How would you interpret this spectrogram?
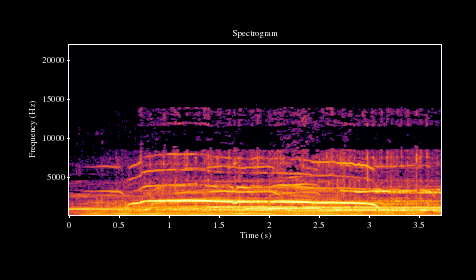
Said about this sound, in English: In this clip, a young woman dances as she throws her headscarf onto a bonfire in the middle of the street, and a large crowd cheers her on.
